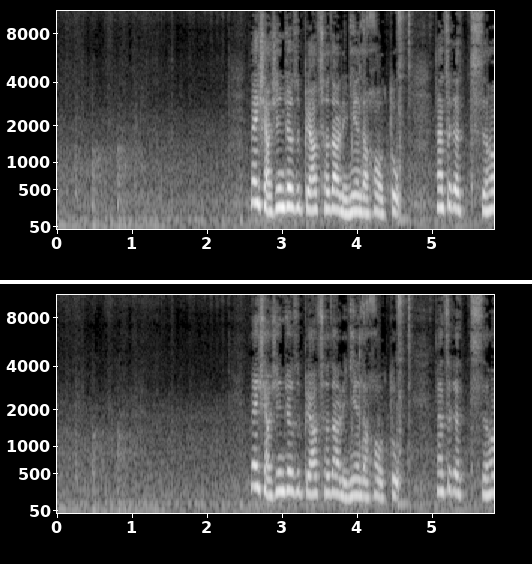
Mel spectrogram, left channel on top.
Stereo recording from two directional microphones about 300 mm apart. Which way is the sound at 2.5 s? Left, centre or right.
Left.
